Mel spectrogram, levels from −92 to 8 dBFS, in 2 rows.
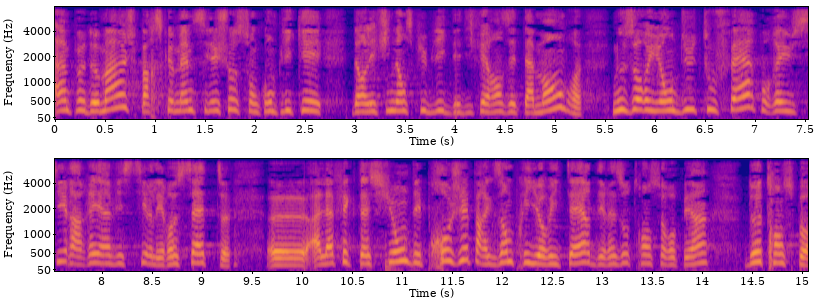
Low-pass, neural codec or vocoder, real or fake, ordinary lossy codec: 7.2 kHz; none; real; none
